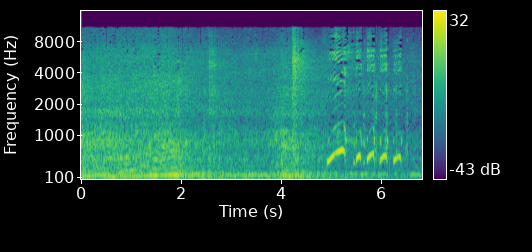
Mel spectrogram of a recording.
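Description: A Mercedes C63S AMG with 510 hp roars through the Monaco tunnel during Grand Prix week, a sustained, echoing engine note that holds throughout. Voices exclaim over it near the end.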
